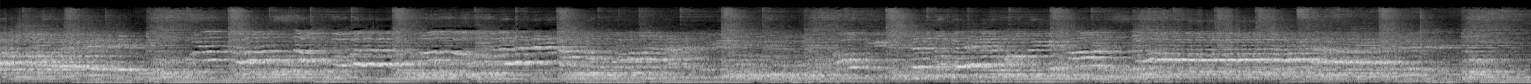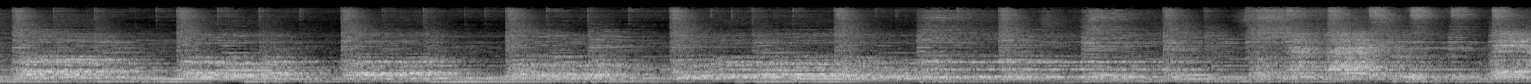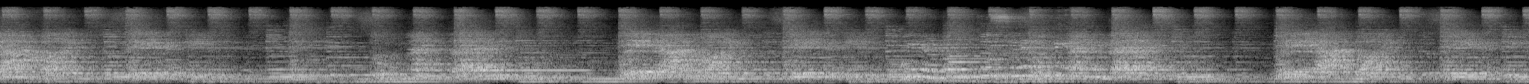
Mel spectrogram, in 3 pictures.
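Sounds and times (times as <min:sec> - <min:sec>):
gospel choir singing: 0:00.0 - 0:45.9
sharp regular beats: 0:00.0 - 0:45.9.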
